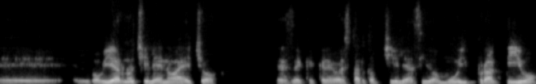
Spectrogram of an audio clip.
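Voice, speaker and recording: A man with a plain, everyday voice, medium pitch, fairly slow pace and fairly even intonation. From Venezuela. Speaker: venture capital investor. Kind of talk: interview.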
